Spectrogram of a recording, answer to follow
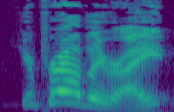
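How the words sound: Right is stressed, with probably shortened. It sounds more confident that the point is true. "The stress in this phrase is, is more on right"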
